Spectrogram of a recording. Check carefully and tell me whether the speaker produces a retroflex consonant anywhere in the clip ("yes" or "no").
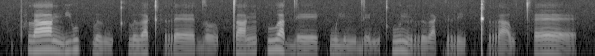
no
